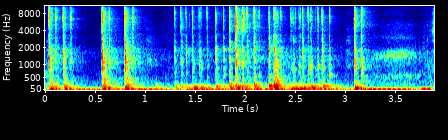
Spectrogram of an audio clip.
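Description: Rapid keystrokes on a computer keyboard as a search is typed, crisp clicking in quick irregular bursts with brief pauses, close and alone.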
